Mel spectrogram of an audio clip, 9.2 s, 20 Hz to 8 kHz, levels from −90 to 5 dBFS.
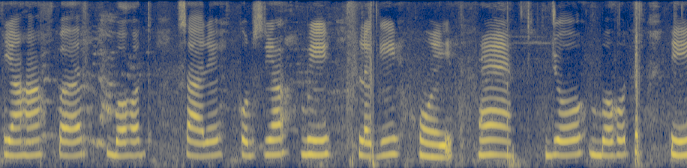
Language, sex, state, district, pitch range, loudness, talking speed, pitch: Hindi, female, Punjab, Fazilka, 245-265 Hz, -15 LUFS, 80 wpm, 255 Hz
